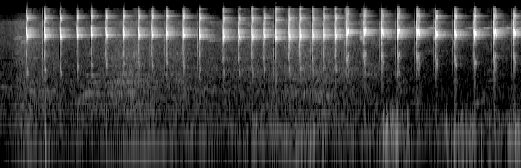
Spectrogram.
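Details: Lovebird calling its companion, a lure recording to draw a rival: sharp, high chirps repeated quickly and steadily, about three to four per second, with faint low rustling behind.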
